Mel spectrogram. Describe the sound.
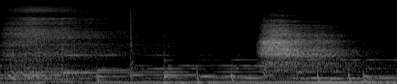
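A deep breath drawn in as a single airy rush of breath partway through, clearly audible over steady background music.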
